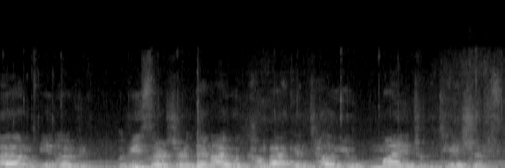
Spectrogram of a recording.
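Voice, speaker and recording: With audible room echo and noticeable background noise, a woman talks in a fairly high pitch. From Nepal. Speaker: academic researcher. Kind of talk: conference panel presentation. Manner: halting, many fillers.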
